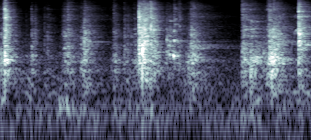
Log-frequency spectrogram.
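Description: Thin steel plates of a folding fire stand clanking and rattling as they are unfolded and fitted onto the wire frame. There is a sharp clank at the start, a cluster of clatters about a second in, and another near the end.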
